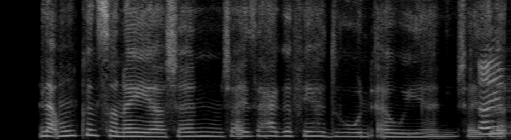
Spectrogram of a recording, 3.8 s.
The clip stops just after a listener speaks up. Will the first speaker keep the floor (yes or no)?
no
